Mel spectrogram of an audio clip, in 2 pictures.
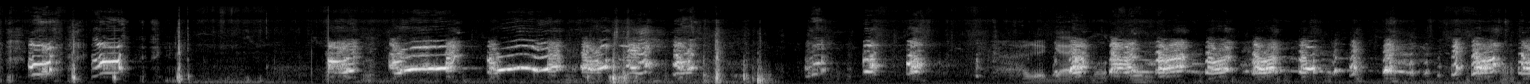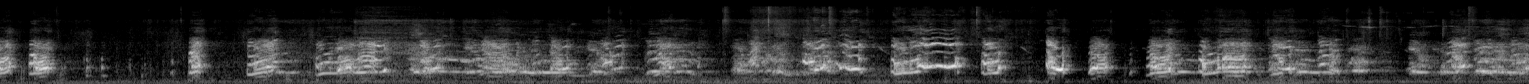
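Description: Young hound dogs barking and yelping over and over in quick runs, with short pauses between bouts: the baying of a puppy on the chase after a rabbit.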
